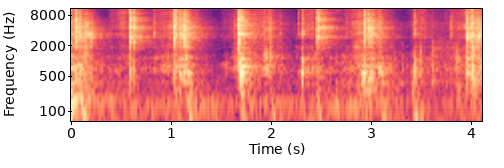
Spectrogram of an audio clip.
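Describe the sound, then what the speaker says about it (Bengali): Metal utensil clinks sharply against a bowl in an irregular rhythm, about a dozen close taps and scrapes, while eggs, salt and other chop ingredients are mixed together by hand. "এখন আমি সামান্য পরিমাণ লবণ দিয়ে এগুলো ভালো করে একসাথে মিশিয়ে নেব"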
